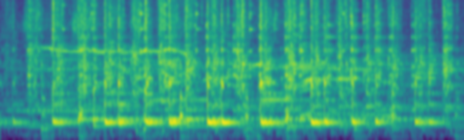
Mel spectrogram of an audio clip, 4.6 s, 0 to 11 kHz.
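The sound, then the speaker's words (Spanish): A crowd banging pots and pans in a cacerolazo in parks and on balconies in several cities of Colombia during a national strike, on Thursday the 21st: dense, steady metallic clanging with many overlapping ringing hits in a fast, insistent rhythm, fairly loud, with no voices heard. “Al final de la jornada del jueves 21, la gente salió a los parques y balcones de varias ciudades del país a golpear cacerolas en rechazo a una imagen de vandalismo que estigmatizaba el paro en las noticias de esa noche.”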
